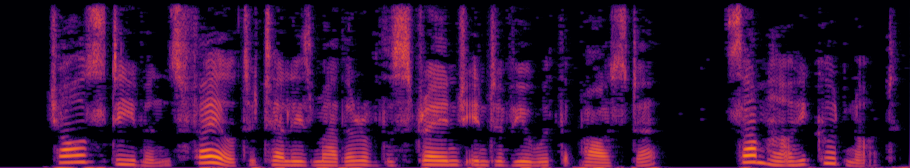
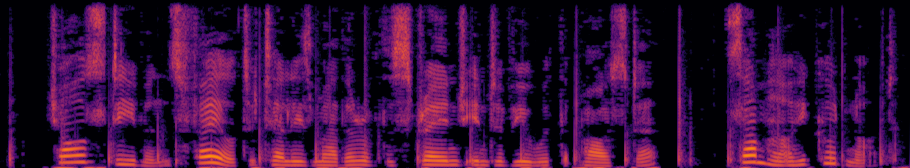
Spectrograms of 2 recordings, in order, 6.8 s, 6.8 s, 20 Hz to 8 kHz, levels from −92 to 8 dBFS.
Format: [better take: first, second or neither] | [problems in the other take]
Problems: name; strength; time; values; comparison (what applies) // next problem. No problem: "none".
first | noise reduction (classical method spectral subtraction)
